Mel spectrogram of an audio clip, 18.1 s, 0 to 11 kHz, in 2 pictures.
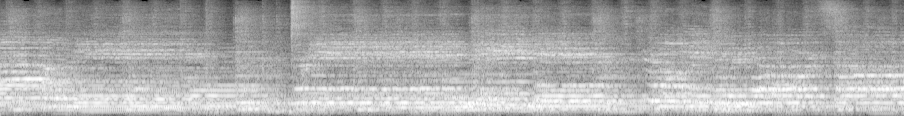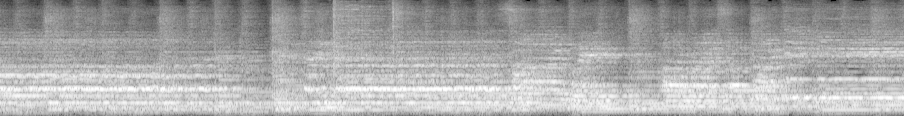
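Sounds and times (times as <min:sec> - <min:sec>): drums: 0:00.0 - 0:18.0
group singing worship song: 0:00.0 - 0:18.0
piano accompaniment: 0:00.0 - 0:18.0.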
